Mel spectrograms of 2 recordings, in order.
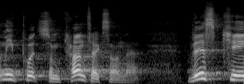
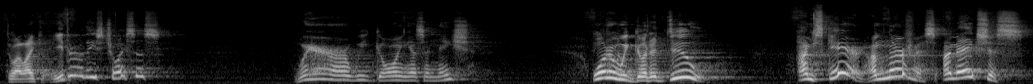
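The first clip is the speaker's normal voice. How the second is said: rising, higher pitched anxious pleading; anxious worry; 5 semitones higher than usual. Acted. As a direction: voice climbing with worry about the nation. Worried voter questioning leaders.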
